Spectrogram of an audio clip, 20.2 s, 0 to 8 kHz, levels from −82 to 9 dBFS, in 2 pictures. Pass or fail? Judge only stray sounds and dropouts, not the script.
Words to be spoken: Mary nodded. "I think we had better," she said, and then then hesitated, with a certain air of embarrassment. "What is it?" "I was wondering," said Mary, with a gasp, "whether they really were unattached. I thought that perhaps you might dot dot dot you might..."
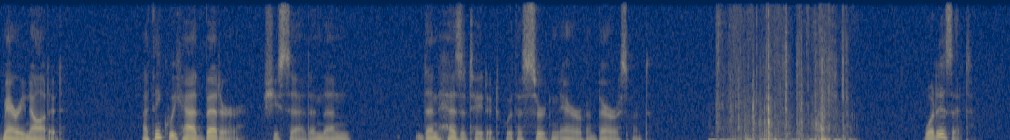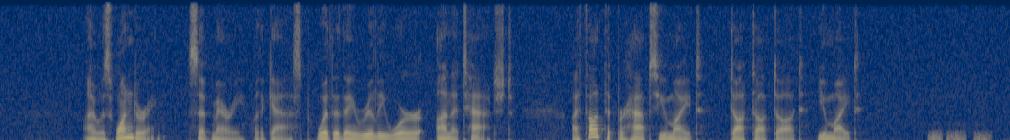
fail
